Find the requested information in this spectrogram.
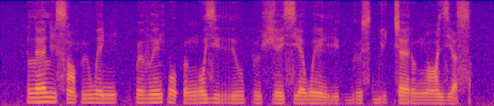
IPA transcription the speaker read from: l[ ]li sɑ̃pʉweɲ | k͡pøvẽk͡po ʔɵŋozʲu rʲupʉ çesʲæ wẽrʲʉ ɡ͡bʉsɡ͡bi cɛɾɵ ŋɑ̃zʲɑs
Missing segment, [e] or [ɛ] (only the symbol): ɛ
